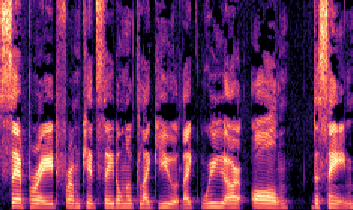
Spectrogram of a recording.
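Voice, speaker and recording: On a very clean recording with a silent background, a woman speaks at a medium pitch. She has a Mexican accent and talks at a very slow pace. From Mexico City. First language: Spanish. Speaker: nonprofit worker. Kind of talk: interview conversation.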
